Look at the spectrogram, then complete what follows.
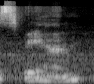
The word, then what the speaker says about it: Spahn: Maybe they say it's Spahn. I don't know. No, they do the eh. So it'd be Span.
